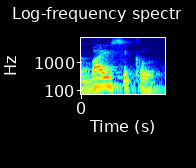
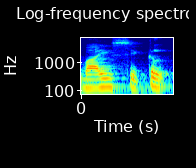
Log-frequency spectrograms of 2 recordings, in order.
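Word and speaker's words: bicycle: ஹீ ஹேஸ் அ பென், ஹீ ஹேஸ் a book, he ஹேஸ் அ கார், ஹீ ஹேஸ் a bike, he ஹேஸ் அ பைசிக்கிள். அது எப்படி உச்சரிக்கணும்? பைசிக்கிள், பைசைக்கிள் சொல்லக்கூடாது. ஹீ ஹேஸ் அ பைசிக்கிள்.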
